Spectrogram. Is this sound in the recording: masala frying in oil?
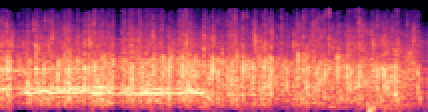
no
